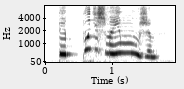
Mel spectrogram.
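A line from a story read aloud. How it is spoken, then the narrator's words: Childlike little voice. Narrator (Russian): детским голоском спросила она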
